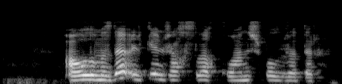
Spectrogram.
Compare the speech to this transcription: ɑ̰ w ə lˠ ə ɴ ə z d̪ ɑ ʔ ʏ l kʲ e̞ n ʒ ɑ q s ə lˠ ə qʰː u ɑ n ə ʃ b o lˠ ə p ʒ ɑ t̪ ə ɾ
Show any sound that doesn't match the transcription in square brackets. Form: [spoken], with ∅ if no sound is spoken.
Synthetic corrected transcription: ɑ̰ w ə lˠ ə [m] ə z d̪ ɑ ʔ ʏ l kʲ e̞ n ʒ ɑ q s ə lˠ ə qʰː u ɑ n ə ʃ b o lˠ ə p ʒ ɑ t̪ ə ɾ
